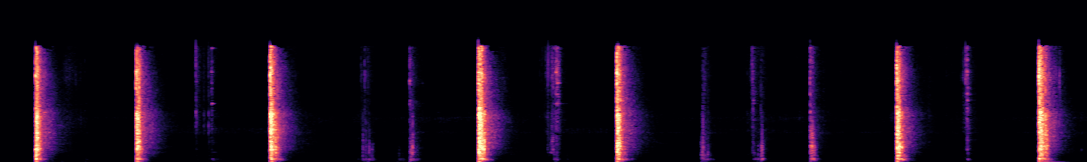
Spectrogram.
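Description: Machete chopping into a bamboo pole near its base: sharp, hard strikes about every second or so, with lighter taps in between.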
